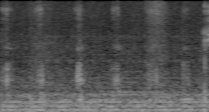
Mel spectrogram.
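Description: Faint clicks at an even pace, about two or three a second, from a computer being worked, over a low steady hum.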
